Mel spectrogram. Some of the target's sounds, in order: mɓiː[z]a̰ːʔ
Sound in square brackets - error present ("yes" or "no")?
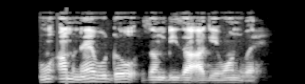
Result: no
